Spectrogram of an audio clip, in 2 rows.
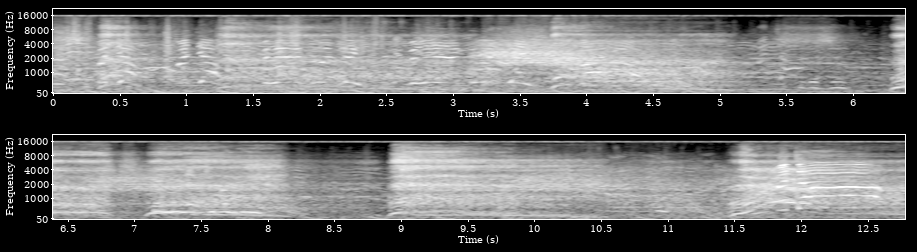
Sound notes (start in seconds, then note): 6.2 grunts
